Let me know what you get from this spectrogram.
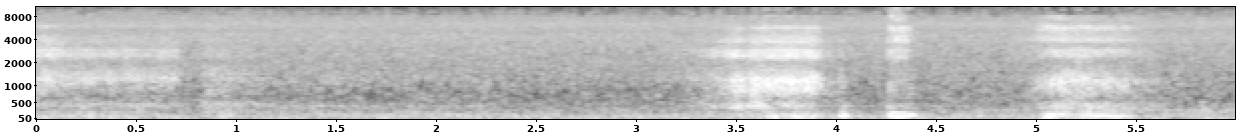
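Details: Sleeping Labrador Retriever Daon, curled up with a toy on a warm electric mat, giving soft low snores, then two louder rasping snore breaths near the end with a short snort between them.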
